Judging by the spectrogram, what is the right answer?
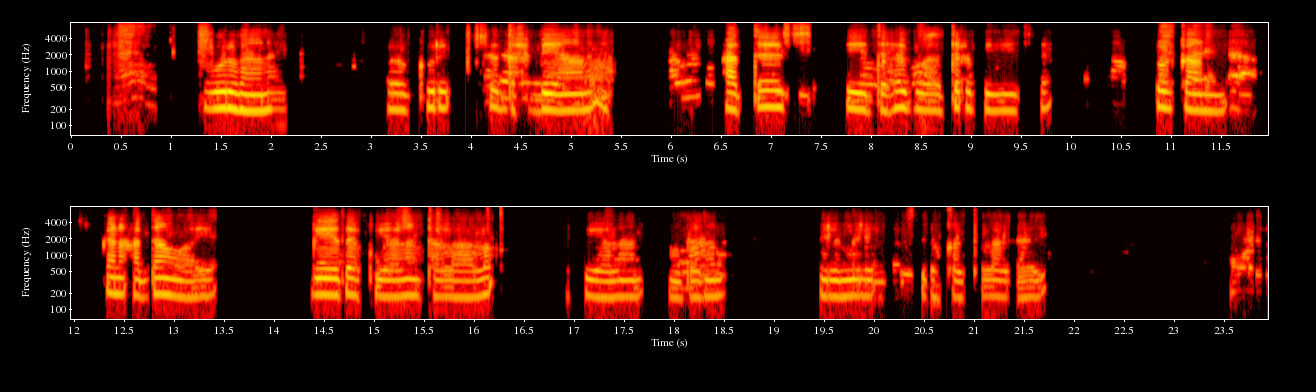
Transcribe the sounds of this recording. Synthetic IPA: ɡʊɾɪɣanɛj | wɔːɡʊɾɪsɐd̪ɛħbɪjaːnɐʔ | ʕɑd̪ɛːs | ijɔd̪ɐɦɛbwɑːd̪ɐrbɪɣiːsɐ | d̪̥ʊlkʰaːn | skʰɐnɐʕɑd̪aːnwɑːjɛ | ɡɛːðaːkʰʊjaːlaːnt̪ʰɐlaːlɔ | ɛjkʰʊjaːlaːn | ɔːbɐðɐn | mɪlɪmɪlɪsɪðɔːkʰɐlɛt̪ʰɐlaːlʕaːjɛ

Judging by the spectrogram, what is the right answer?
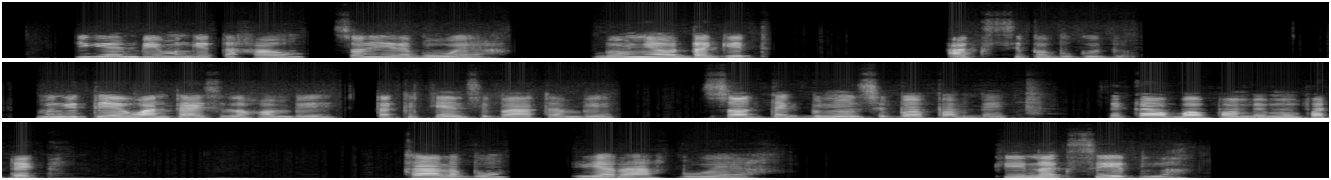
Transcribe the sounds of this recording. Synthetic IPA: ɟiɡenbimɐŋɡitɐxɐwsɔljiɾebuwɛːx | bumɲowdɐɡit | ɐksipɐbuɡudṵ | mɐŋɡitɛwantaːjsilɔxɔmbɛtɐkːət͡ʃɛnsibaːtɐmbɛ | sɔltɛk̚buɲuːnsibɔpːɐmbɛ | sikawbɔpːɐmbɛmumfɐtɛk | kalɐbu | jɐɾaxbuwɛːx | kinɐksiːtlɐ

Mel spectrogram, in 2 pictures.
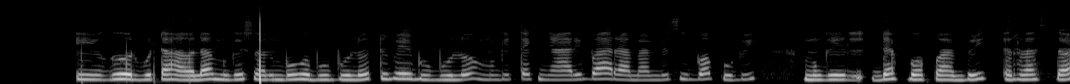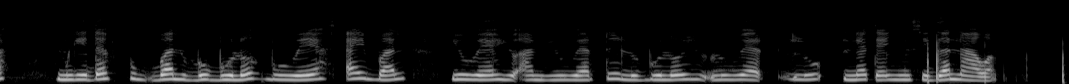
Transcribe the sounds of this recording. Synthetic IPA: ʔiɡoːdbutɐhɐwlɐmuɡisɔlmbuwobubulotubejbubulomuɡitɛk̚ɲaːɾibaɾamambisibɔpːubi | muɡidɛfbɔpːambirɐstɐ | muɡidɛfbalbubulobuwɛ | ajbɐl | juwɛhjuʔɐmjuwɛɾtəlubuloluwɛ | lu | nɛtɛɲusiɡɐnːawɐm

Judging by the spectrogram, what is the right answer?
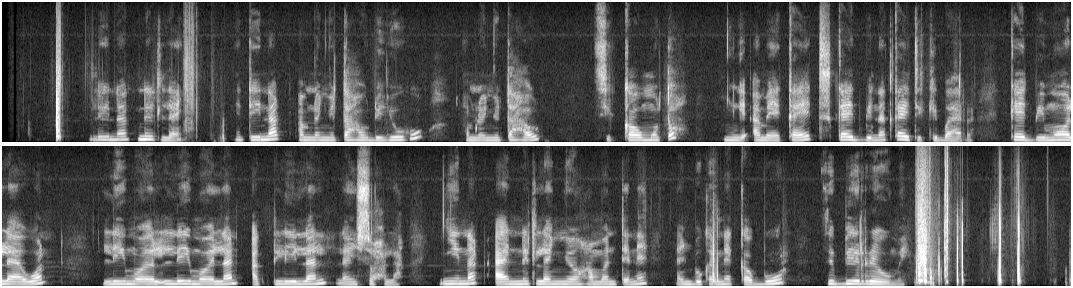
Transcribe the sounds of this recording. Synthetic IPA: linɐk̚nitlɐɲː | itinɐk̚ɐmnɐɲutɐxɐwdijuxu | ʔɐmnɐɲutɐxɐw | sikɐwmɔtɔ | ɲuŋɡiʔɐmɛkajtkajt̚binɐkːajtːikibarɐ | kajt̚bimɔːlawɔn | limlimɔjlɐnɐk̚lilɐnlʔɐɲsɔhlɐ | ɲinɐk̚anitlɐɲɲɔːxɐmɐntɛnɛ | ɐɲbukɐnɛkːɐbuːr | sibirɛwmi

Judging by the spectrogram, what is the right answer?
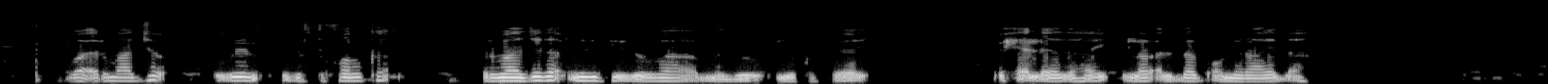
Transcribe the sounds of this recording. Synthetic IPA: wɑːɪrmaːt͡ʃɔ | wiːmkʰʊd͡ʒɪrt̪ʰɔfɔlkʰɐ | ɪrmaːt͡ʃɐðɐmɪðɪb̚kʰɛ̰ːðɐwɑːmɐ̰ðuijkʰʊfɛ̰ | wɑ̰ħɑ̰lɛːðɐɦɛjlɐβʔɐ̰lbaːbɔ̰ːmɪɾaːjɐd̪ɐ̰h

